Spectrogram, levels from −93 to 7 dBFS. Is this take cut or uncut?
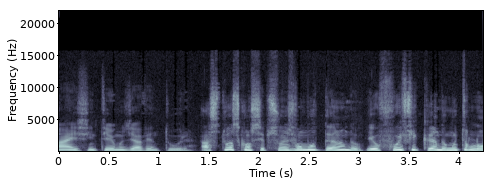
cut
